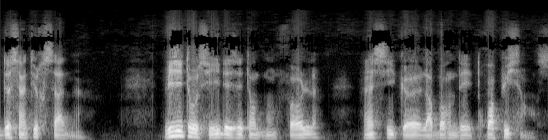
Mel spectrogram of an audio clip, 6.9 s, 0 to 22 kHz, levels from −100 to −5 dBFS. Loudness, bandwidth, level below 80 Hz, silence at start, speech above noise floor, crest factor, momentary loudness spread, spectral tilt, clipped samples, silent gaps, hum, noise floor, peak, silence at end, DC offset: -21 LUFS; 12 kHz; -44 dBFS; 0 s; 48 dB; 18 dB; 16 LU; -7 dB/octave; under 0.1%; none; none; -68 dBFS; -4 dBFS; 0 s; under 0.1%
